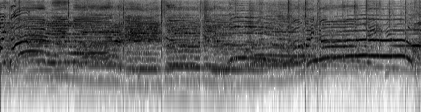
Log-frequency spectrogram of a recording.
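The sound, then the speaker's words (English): A group of people cheer and whoop together, loud, their overlapping voices sustained for several seconds with rising shouts and excited calls, celebrating a surprise birthday. “That was a surprise for Maggie”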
